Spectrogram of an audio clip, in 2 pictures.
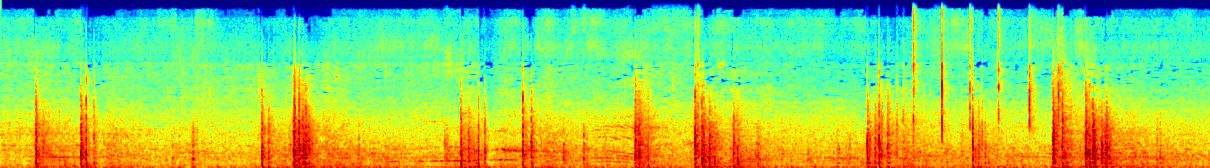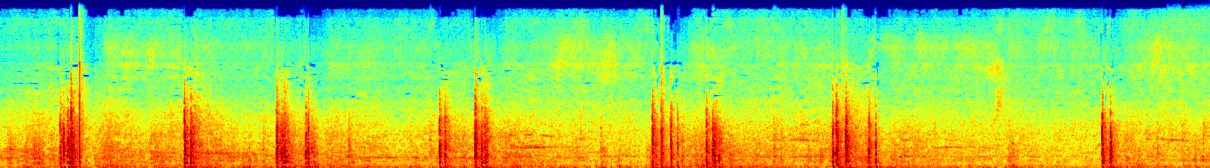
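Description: Aerial fireworks display: shells bursting in sharp bangs, about one every second or two at irregular intervals, over a continuous low rumble.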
